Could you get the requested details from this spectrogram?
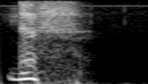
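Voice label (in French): "neuf", French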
